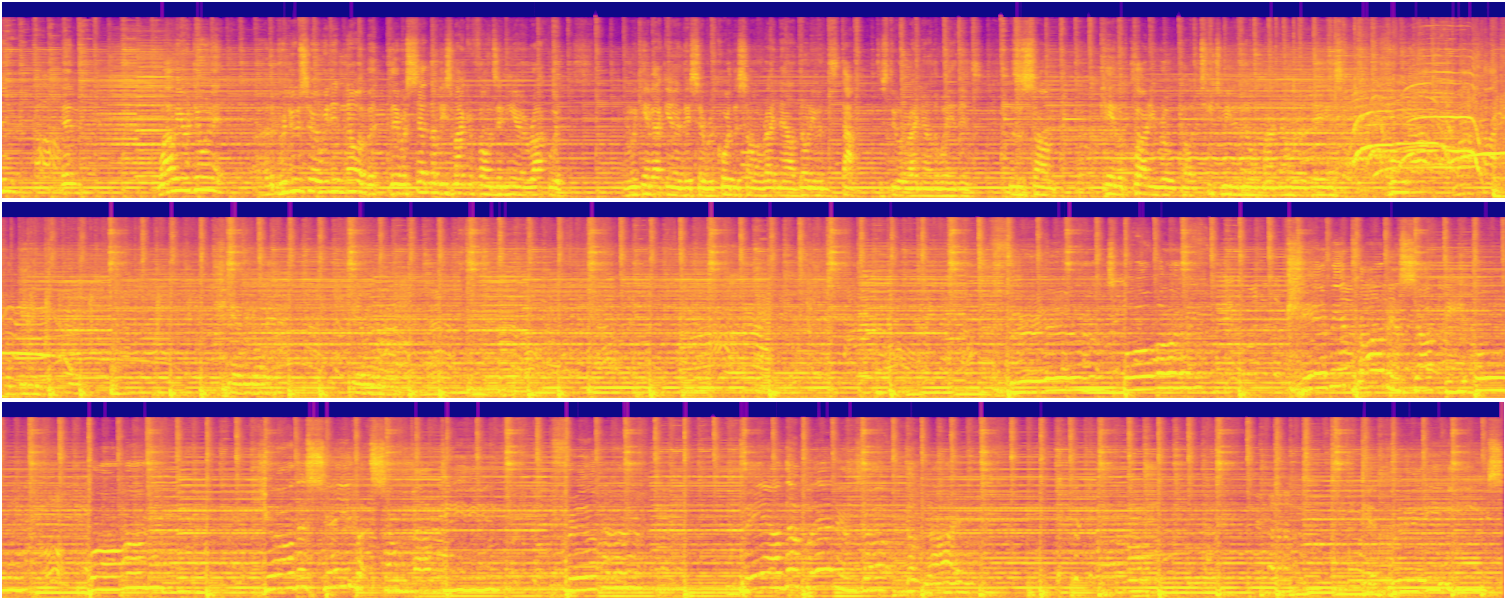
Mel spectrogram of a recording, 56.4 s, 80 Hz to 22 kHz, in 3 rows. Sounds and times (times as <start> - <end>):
Speech: 0.0 - 1.0, 2.0 - 7.1, 7.8 - 16.8, 17.4 - 20.3
Music: 0.0 - 56.3.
